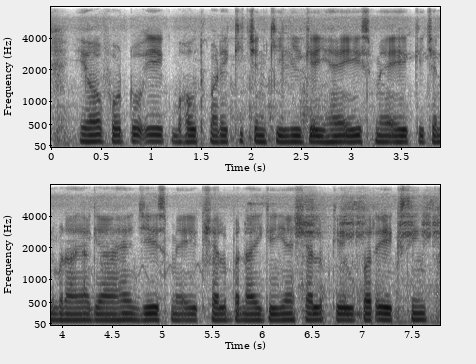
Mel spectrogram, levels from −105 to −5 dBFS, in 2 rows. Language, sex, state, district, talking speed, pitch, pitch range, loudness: Hindi, male, Himachal Pradesh, Shimla, 215 wpm, 130 Hz, 130-135 Hz, -17 LUFS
